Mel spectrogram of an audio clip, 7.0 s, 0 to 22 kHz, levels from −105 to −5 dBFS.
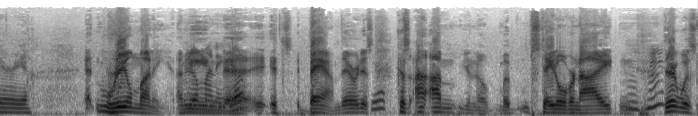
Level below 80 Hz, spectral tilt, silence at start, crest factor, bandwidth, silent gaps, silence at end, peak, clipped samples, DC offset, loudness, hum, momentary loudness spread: -48 dBFS; -4.5 dB/octave; 0 s; 14 dB; 16.5 kHz; none; 0 s; -4 dBFS; under 0.1%; under 0.1%; -18 LUFS; none; 13 LU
